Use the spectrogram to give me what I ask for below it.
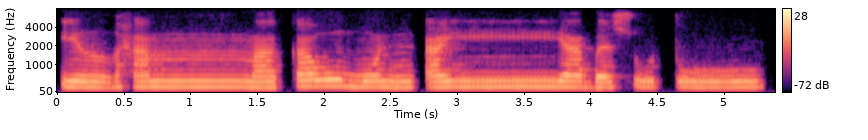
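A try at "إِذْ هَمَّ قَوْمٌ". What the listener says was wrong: Izhammu qawmu. Bukan kaumu, tapi qawmu.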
